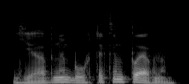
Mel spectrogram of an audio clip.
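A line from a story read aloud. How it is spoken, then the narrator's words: Muttered. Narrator (Ukrainian): пробурмотів Гаррі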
